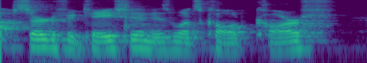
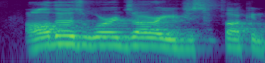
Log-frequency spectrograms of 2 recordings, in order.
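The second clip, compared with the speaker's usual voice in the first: ordinary talk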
